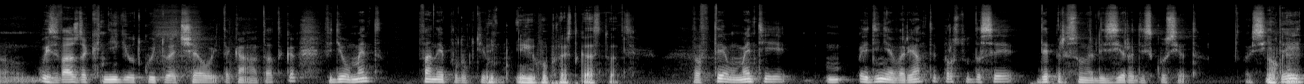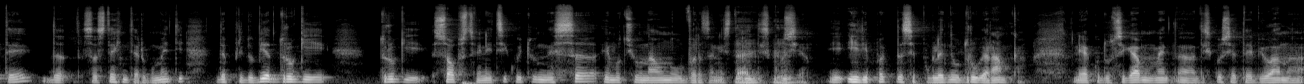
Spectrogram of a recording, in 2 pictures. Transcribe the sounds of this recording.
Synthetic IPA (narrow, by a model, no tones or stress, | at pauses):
izvaʒd̪əkniɡʲiot̪koit̪ʊɛt͡ʃɛlˠḭt̪ɐkanɐ̰t̪at̪ə̥kəfɛd̪inmomɛnt̪ː | vanɛɛpɾod̪ʊk̚t̪ivnoikɐkvɔpɾa̰viʃt̪ɐ̥ka̰əsi̥t̪ua̰t̪siə | vɐft̪ɛəmomɛnt̪i | ɛd̪inijəvɐɾiant̪ɛpɾɔst̪ʊd̪ɐsɛd̪ɛpɛɾsonɐliziɾəd̪iskusiə̰t̪ə̥ | t̪ɔɛsiod̪ɛit̪ɛd̪ɐsɐst̪ɛxnit̪ɛɐɾɡʊmɛnt̪id̪ɐpɾid̪obijət̪̚d̪ɾuɡi | d̪̥ɾuɡʲisɔpst̪vɛnit̪sikoit̪ʊnɛsɤɛmot̪sionalˠnoːbvɤɾzɐnḭst̪a̰ja̰d̪iskusijə̰ | iʔːlipək̚d̪ɐsɛpoɡlɛd̪nɛod̪ːɾuɡəɾamkənliɐkod̪osɛɡafmomɛnt̪d̪iskusijət̪əɛbilˠanɐ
